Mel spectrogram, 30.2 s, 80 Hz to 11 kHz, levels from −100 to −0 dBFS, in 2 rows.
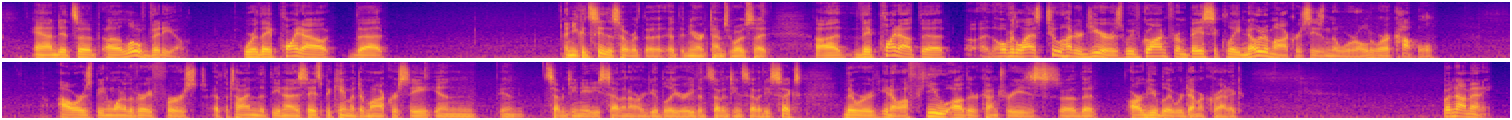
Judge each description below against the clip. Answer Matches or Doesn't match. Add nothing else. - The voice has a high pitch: Doesn't match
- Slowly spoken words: Doesn't match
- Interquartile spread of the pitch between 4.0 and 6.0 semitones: Matches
